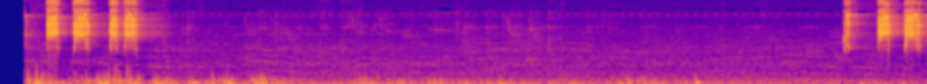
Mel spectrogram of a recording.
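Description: Black francolin giving two phrases of three or four loud, harsh, grating notes about ten seconds apart, over low wind rumble.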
